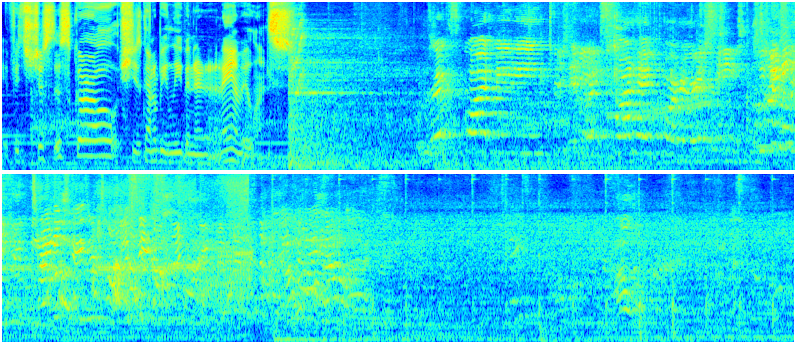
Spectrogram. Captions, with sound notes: If it's just this girl, she's gonna be leaving in an ambulance. [women chattering]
